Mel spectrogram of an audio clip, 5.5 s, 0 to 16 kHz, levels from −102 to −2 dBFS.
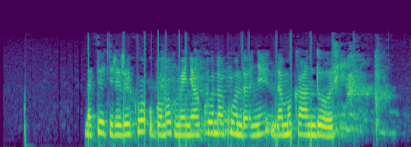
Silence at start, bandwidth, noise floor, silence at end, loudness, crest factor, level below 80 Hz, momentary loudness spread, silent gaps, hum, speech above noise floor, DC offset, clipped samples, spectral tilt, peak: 1.15 s; 7.2 kHz; -68 dBFS; 0.3 s; -15 LUFS; 14 dB; -50 dBFS; 12 LU; none; none; 55 dB; under 0.1%; under 0.1%; -7 dB/octave; -2 dBFS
